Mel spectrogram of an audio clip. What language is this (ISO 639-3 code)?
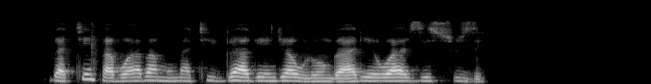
lug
